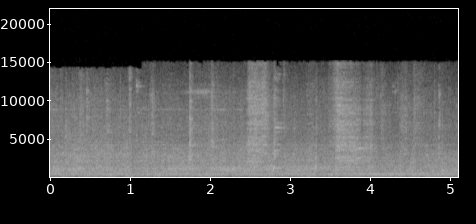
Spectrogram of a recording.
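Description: Narrow-gauge passenger train rolling along the track: a steady rumble and clatter of coach wheels on the rails, with brief hissy swells near the middle.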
